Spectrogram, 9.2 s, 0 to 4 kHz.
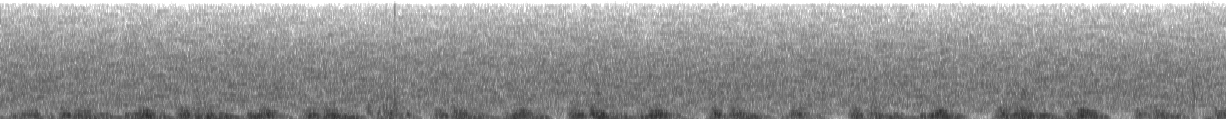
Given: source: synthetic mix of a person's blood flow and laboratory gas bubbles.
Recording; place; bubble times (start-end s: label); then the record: Doppler ultrasound of blood flow; precordium
2.74-3.11 s: bubbles
8.82-9.03 s: bubbles
9.10-9.14 s: bubbles
From the record:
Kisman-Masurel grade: 211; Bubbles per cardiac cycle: several, 3 to 8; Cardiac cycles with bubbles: 1 to 10%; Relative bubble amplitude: barely perceptible (0.100 to 0.250); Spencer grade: 1 (occasional bubble signal discernible with the cardiac motion signal, with majority of cardiac periods free of bubbles); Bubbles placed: anywhere in the cardiac cycle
